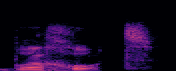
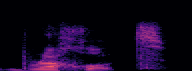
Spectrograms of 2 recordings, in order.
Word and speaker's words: brachot: And plural is brachot or brachot.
